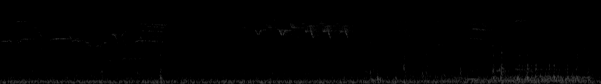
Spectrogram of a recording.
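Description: Quiet outdoor ambience: small birds chirping in the trees, with a quick series of falling notes about halfway through, over a low steady hum.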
